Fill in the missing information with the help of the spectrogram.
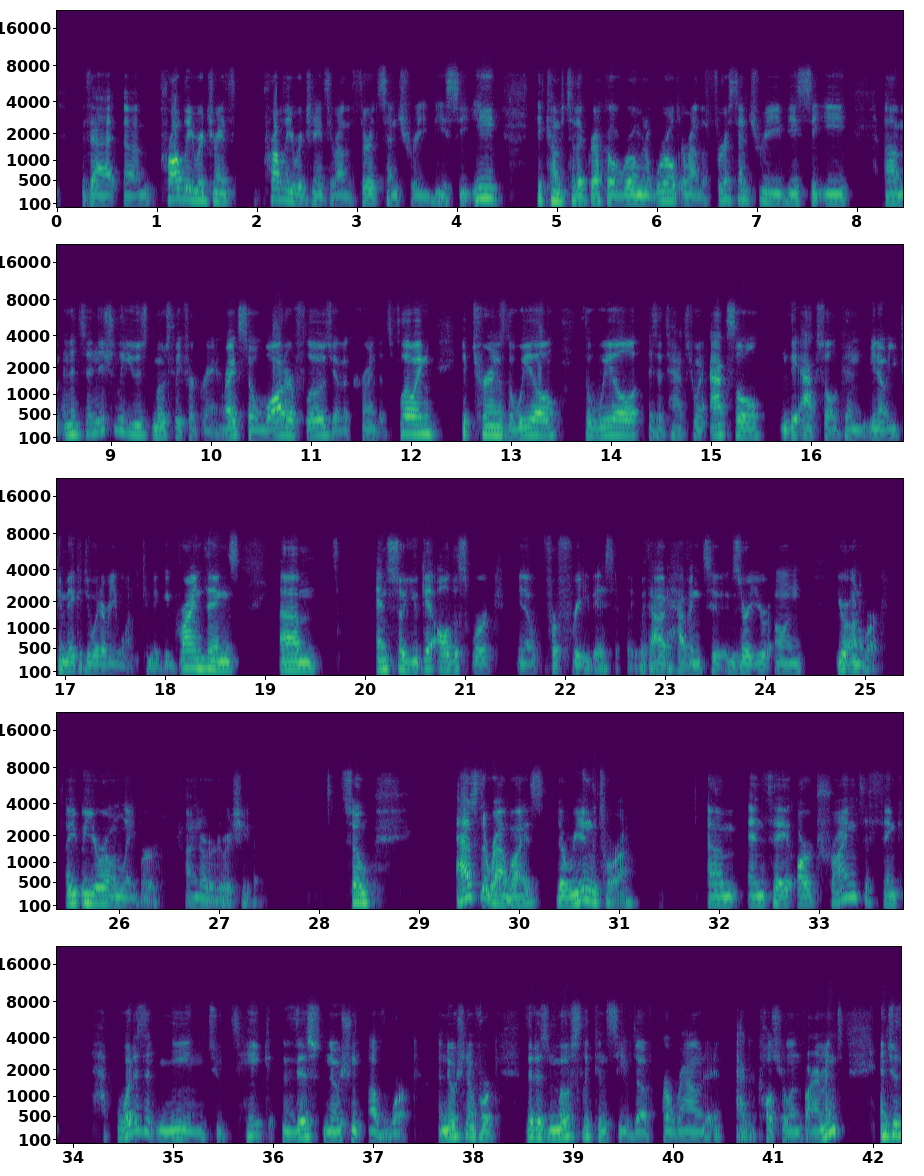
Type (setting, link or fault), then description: link, video call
